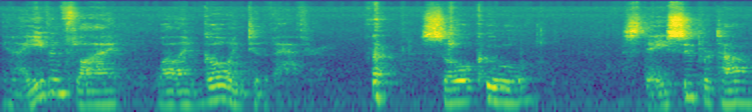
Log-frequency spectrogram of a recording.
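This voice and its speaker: A man reads a children's story aloud with lively, wide-swinging intonation. His delivery is playful and expressive, slipping easily into chatty asides. The voice sits at a middling pitch and comes through a roomy echo, set back from the microphone. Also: slow pace, long pauses, far from the mic, slight background noise. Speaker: children's author reading his own book. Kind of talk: animated bedtime story read-aloud.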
